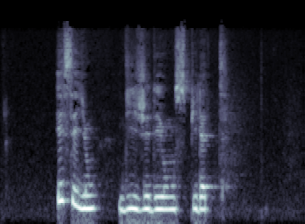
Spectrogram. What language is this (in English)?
French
